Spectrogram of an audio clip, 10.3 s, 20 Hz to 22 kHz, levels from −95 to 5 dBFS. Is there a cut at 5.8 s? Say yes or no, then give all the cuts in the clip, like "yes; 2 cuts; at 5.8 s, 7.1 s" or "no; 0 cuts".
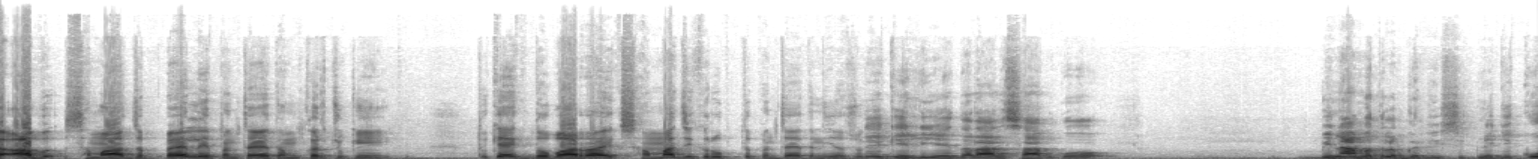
yes; 1 cut; at 5.8 s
